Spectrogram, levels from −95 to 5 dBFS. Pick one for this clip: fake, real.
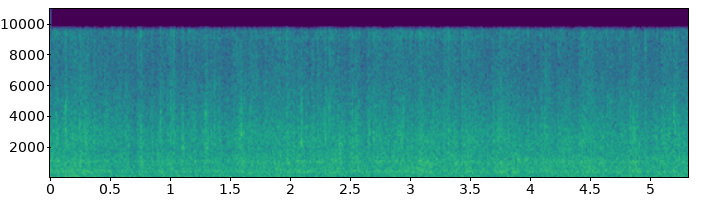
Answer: real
